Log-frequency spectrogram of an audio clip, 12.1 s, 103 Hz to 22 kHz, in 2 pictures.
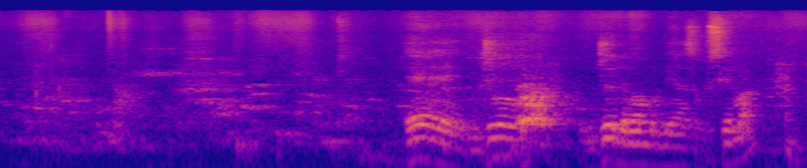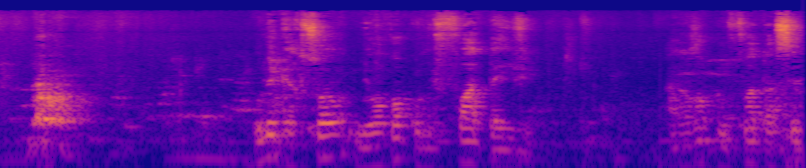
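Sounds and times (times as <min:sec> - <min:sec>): man talking: 0:11.0 - 0:12.0.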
